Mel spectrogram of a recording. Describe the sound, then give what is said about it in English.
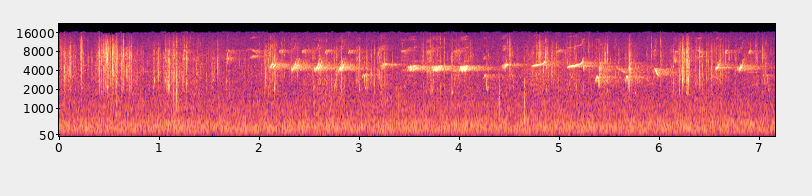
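A large winter flock of siskins calls continuously, many thin high twitters and tweets overlapping in a busy chatter, with faint crackling beneath and no voices. “Winter gatherings of siskin can be huge and spectacular, and many's the time I've been showered with conifer seeds as up to 100 birds strip the cones high above me, making a crackling sound that can be heard a surprisingly long way away.”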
